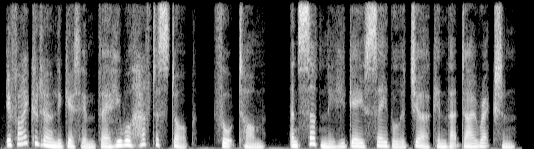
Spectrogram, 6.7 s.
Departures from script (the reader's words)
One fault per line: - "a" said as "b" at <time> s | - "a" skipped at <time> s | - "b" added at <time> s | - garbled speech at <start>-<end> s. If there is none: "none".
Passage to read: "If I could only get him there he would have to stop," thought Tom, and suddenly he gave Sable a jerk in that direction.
- "would" said as "will" at 1.5 s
